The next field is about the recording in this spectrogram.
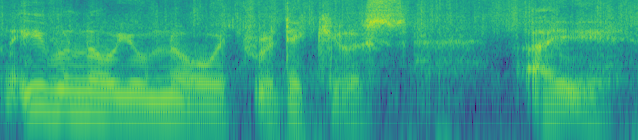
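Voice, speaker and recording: An actor playing an anxious, old-fashioned gentleman host, hesitant, formal and apologetic, in 1940s radio style. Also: fairly low pitch, animated, measured pace. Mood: hesitant, pleading. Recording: faintly noisy old 1940s radio recording.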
